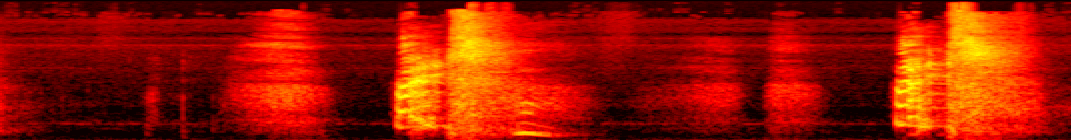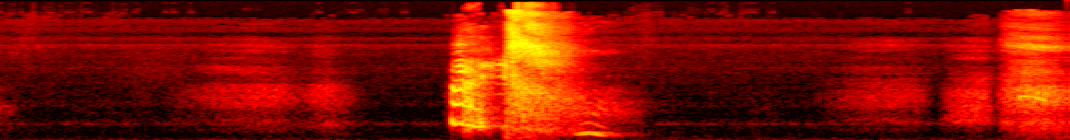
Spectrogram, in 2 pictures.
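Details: Three forceful sneezes, each preceded by a short inward breath, with quiet sniffing between; repeated sneezing from a person with their annual cold, held in at work all day; title mentions snuff-induced (chhinkni) sneezing.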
